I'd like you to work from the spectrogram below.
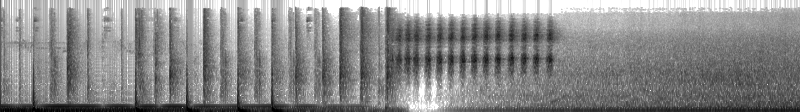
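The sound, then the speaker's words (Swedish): A boat's engine drones steadily beneath the rush of water as it travels past Kungliga Djurgården, with sharp repeated clicks early on and a burst of bird chirps midway before the wash settles into a constant hiss. “Och sen så är det ju fantastiskt att man kan åka båt ut också.”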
